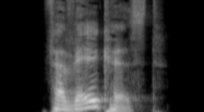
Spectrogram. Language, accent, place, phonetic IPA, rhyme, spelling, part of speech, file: German, Germany, Berlin, [fɛɐ̯ˈvɛlkəst], -ɛlkəst, verwelkest, verb, De-verwelkest.ogg
- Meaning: second-person singular subjunctive I of verwelken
